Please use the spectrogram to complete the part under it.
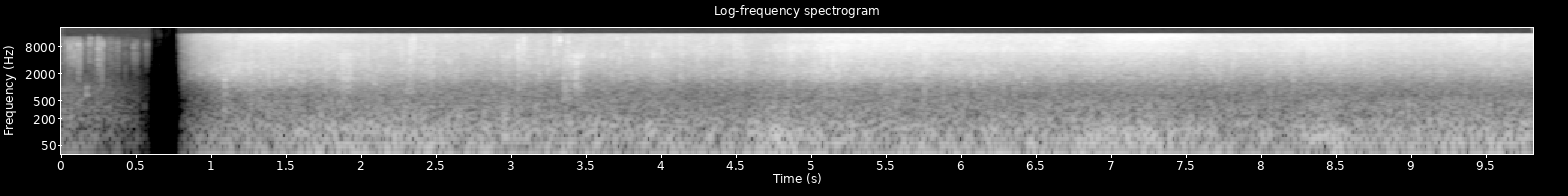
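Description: Flames crackle under a pan.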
